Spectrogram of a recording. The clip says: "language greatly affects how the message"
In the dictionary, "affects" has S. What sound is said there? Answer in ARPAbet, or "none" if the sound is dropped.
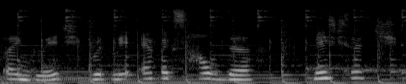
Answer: S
